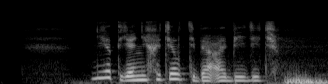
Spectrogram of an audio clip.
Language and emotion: Russian, neutral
